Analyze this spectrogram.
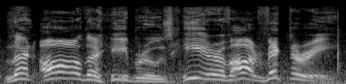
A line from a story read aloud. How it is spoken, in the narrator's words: With a booming laugh, he shouted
